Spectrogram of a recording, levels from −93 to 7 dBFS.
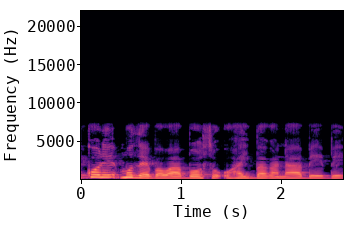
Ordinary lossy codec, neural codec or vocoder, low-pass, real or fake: none; none; 7.2 kHz; real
